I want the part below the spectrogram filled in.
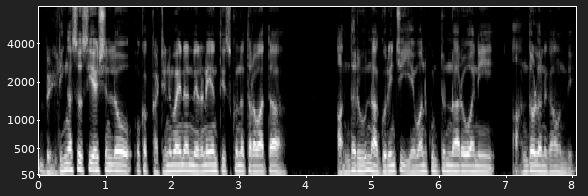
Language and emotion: Telugu, fearful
